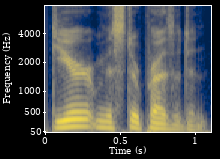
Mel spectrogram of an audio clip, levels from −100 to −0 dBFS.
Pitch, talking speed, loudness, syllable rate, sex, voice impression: 130 Hz, 160 wpm, -15 LUFS, 4.7 syllables/s, male, masculine, adult-like, powerful, fluent, slightly halting, cool, sincere, slightly mature, wild, slightly strict, slightly sharp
